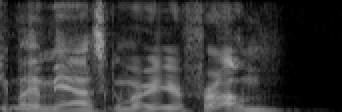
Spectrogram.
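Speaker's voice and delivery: usual speaking voice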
